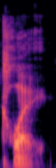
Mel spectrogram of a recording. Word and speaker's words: Klei: Klei, it rhymes with play. Okay. Yep. All right. So apparently it's pronounced Clay.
